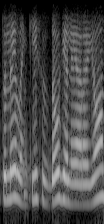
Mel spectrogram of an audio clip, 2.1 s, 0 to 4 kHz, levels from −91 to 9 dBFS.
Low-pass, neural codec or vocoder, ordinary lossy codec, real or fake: 3.6 kHz; none; Opus, 32 kbps; real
